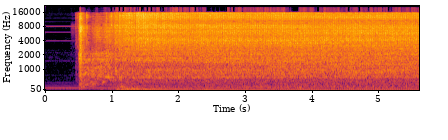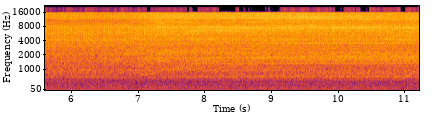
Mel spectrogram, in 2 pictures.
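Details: Ford Fiesta 1.0 EcoBoost petrol engine at cold idle: a busy, rattly hiss over the steady hum, heard only when the engine is cold, fading after 25–30 seconds and absent when driving; cause unknown.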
